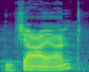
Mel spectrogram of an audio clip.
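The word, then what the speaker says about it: giant: জি এর পরে ই, আই, ওয়াই থাকলে উচ্চারণ জ হয়। যেমন জিইএম জেম, জিআইএএনটি জায়ান্ট, জিওয়াইএম জিম।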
